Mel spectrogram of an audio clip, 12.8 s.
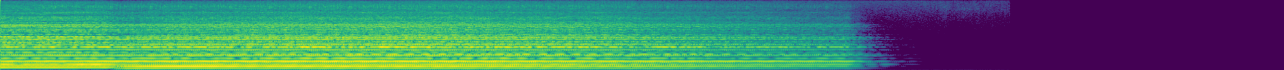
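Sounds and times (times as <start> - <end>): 
string ensemble moving from F minor to A flat: 0.0 - 8.6.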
